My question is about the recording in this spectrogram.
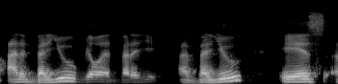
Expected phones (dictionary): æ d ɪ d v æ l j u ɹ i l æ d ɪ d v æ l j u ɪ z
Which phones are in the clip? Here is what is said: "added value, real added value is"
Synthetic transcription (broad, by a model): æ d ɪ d v æ l j u w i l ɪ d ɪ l v æ l j u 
